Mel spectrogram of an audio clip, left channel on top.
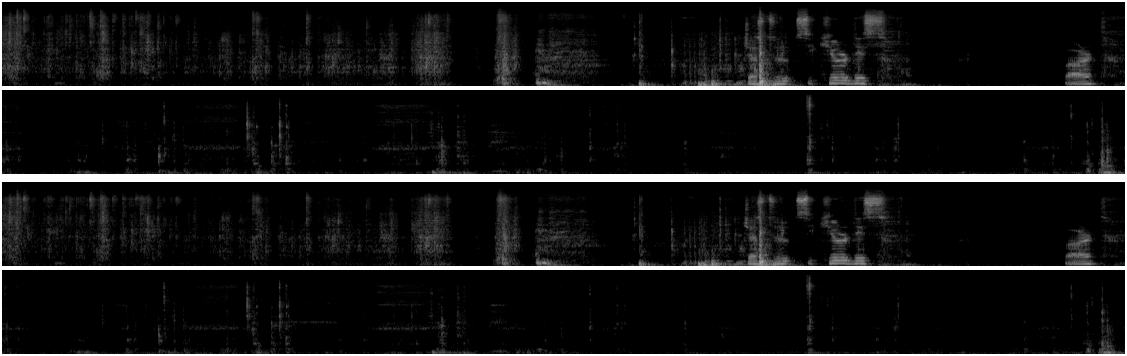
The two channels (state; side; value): normal; both; correlation 0.58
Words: Just to secure this part.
